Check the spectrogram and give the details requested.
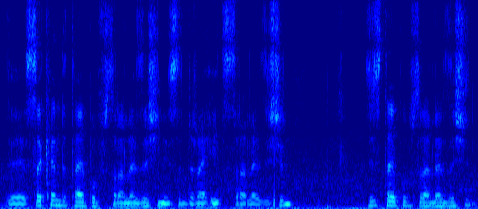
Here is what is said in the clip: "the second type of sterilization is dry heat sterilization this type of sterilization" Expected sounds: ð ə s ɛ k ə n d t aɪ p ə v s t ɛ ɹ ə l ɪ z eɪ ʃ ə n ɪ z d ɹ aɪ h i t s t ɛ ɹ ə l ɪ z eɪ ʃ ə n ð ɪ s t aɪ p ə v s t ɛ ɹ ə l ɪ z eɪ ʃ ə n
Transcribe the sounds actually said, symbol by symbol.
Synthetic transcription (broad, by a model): s ɛ k ə n d t aɪ p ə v s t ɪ ɹ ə l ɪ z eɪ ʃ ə n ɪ s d ɹ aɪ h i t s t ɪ ɹ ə l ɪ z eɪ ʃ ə n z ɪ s t aɪ p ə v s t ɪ ɹ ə l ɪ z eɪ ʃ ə n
